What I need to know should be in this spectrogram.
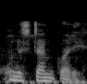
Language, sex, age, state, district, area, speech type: Bengali, female, 60+, West Bengal, Darjeeling, rural, spontaneous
